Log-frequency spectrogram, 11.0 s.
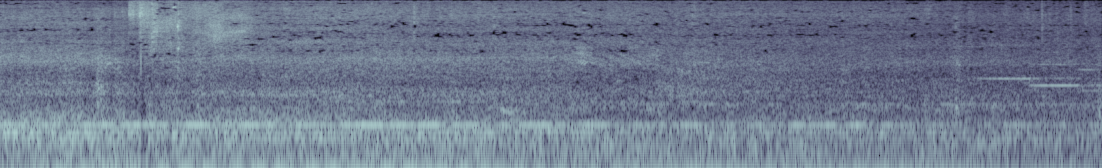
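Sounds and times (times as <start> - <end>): low hum: 0.0 - 11.0
train coach rumbling: 0.0 - 11.0.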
